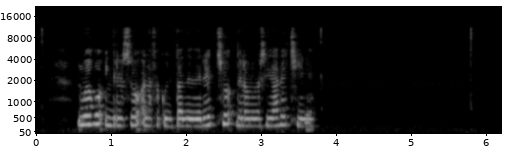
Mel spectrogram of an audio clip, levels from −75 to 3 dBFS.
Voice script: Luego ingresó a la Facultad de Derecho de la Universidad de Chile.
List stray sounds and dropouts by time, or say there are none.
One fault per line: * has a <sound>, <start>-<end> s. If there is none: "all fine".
all fine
